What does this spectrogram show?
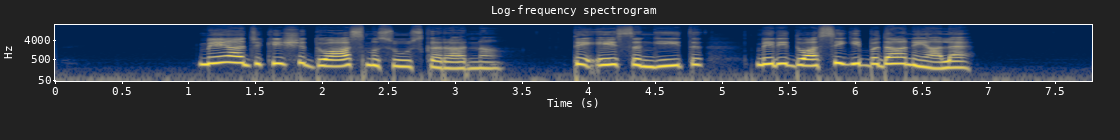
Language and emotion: Dogri, sad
